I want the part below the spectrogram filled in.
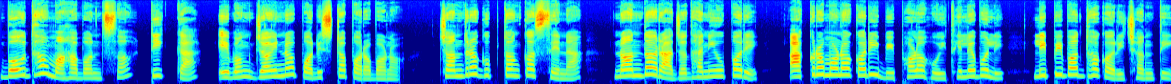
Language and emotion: Odia, neutral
